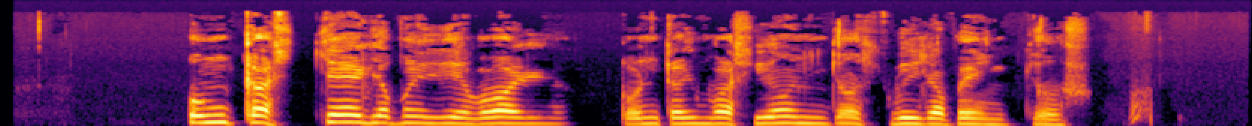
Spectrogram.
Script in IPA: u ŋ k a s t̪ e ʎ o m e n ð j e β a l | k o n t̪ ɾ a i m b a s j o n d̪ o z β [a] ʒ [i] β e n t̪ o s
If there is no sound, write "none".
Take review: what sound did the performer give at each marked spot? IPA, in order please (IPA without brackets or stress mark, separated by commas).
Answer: i, a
